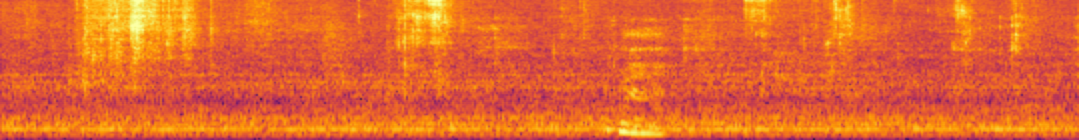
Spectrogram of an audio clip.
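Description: Biting into and chewing a toasted chicken-and-cheese panini, with a few faint crunches, over a steady low hum.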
